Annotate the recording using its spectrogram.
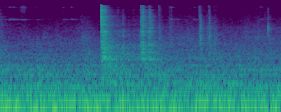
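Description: A tray slides along a metal rack and knocks into place.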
